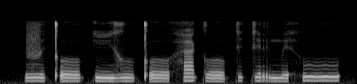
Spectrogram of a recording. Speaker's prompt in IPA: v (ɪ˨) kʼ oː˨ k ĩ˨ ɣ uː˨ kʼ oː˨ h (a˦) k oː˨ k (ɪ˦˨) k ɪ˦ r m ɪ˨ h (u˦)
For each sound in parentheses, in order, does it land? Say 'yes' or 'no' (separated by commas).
yes, yes, yes, no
